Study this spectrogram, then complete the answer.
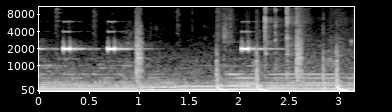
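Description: Oven control panel set to preheat to 350 degrees, sounding a series of short sharp electronic beeps between soft button presses and faint clicks, close and clear with no talk.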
